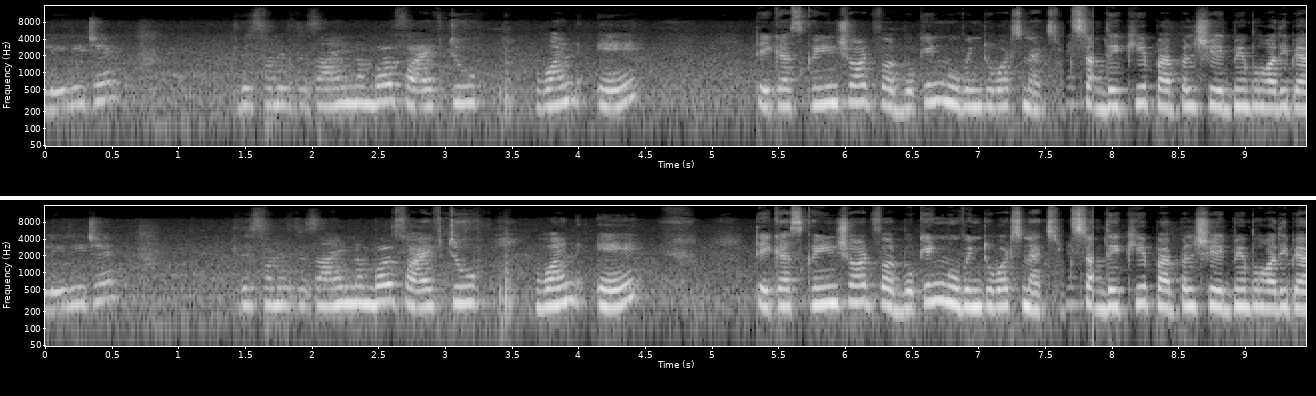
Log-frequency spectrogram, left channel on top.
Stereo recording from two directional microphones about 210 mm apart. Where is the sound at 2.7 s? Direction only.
50° right (ahead or behind).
